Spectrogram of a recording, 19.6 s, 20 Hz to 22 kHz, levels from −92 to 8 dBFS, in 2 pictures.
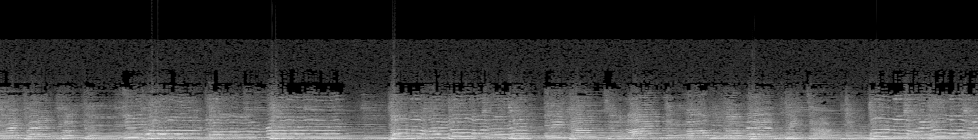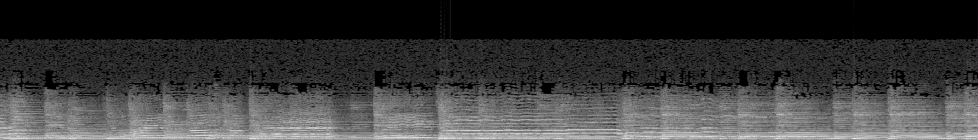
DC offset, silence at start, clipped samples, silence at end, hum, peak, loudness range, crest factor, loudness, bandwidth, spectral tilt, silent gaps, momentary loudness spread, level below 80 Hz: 0.8%; 0 s; under 0.1%; 0 s; none; 0 dBFS; 1 LU; 12 dB; -13 LUFS; 9.4 kHz; -4.5 dB/octave; none; 5 LU; -42 dBFS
